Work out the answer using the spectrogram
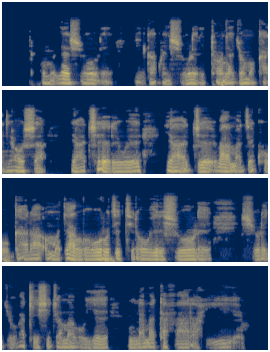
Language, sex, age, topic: Rundi, male, 25-35, education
